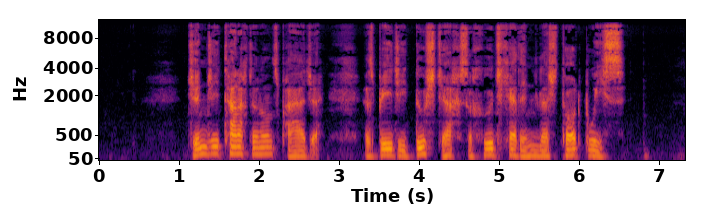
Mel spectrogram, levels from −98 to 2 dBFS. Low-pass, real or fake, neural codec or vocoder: 10.8 kHz; real; none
